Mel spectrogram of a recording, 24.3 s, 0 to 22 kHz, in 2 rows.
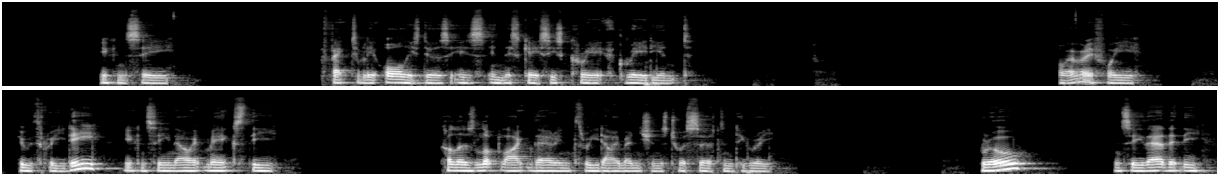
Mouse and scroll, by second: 1.3 click, 7.4 click, 10.1 click, 11.7 click, 20.6 click, 21.4 click.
